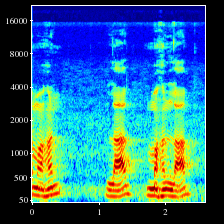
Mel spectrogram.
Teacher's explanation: है हलंत है तो आधा ल प्रयोग किया जाएगा ऐसे ही न के बाद ल रहे तो वहां पर अनुनासिक बन जाता है यहां पे देखिए अनुनासिक के बाद ल आधा हो जाता है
